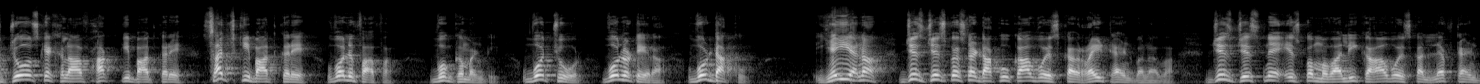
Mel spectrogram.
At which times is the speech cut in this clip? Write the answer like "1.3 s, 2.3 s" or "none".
none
